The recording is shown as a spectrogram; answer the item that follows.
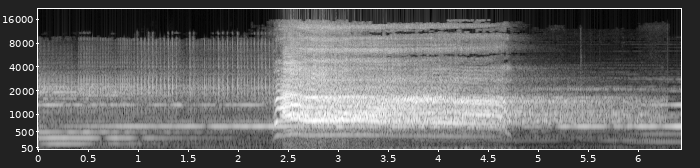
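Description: Horror film score: a dark sustained drone, broken about two and a half seconds in by a sudden loud, shrieking stinger that lasts about two seconds, sinks in pitch as it fades, and gives way to the drone again.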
